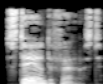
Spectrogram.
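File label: "standfast", British English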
